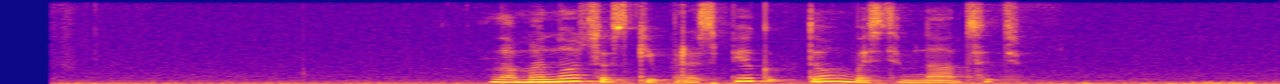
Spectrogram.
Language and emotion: Russian, neutral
